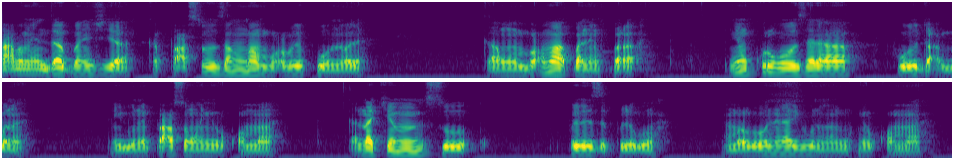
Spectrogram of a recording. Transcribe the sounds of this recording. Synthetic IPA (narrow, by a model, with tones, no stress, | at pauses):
pa˦ʔa˦bɨ˦mɪ˦n˦da˨bɨ˦n˦ʒi˦ja˨ka˨pa̰˨ʔɪ˨so˦za˦ŋŋ͡ma˦m˨˦bʊ˨ʔʊ˦bɨ˦lɨ˦poː˦˨nɔ˦lɨ˨ | ka˨ŋʊ˨mbʊ˦ʔʊ˦maː˦k͡pa˦nɨ˨k͡pa˨ɾa̰˨ | nɨ˦ŋ˦kʊ˦ɾɨ˦ɡo˦za˦la˦ | pʰoː˦lɨ˦da̰˨ʔɡ͡bɨ˦nɨ˨ | n̩˨juː˨nɨ˨pa̰˦ʔɪ˦so˦ŋɔ˦ɲu˦ɾko̰˨mːaː˦ | ka̰˨na˦kʲi˦mso˦ | pɨ˦lɨ˦zɨ˨pɨ˨lɨ˦ɡʊ˦ | m̩˨mʊ˨ɾɨ˨ɡo˦nɨ˦na˦juː˦nɨ˨ŋɔ˨˦ɲu˦ɾko̰˨mːaː˦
